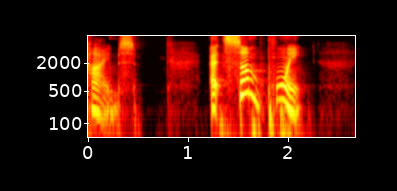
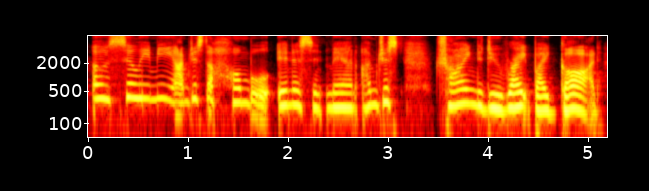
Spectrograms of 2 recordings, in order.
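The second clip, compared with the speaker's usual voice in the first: stupidly soft, aloof; 2 semitones higher than usual. Retold or imitated. Mocking a man who acts humble and innocent, soft aloof voice. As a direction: imitate a fake-humble man playing silly and harmless. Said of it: "talks in this stupidly soft, like, aloof voice".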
